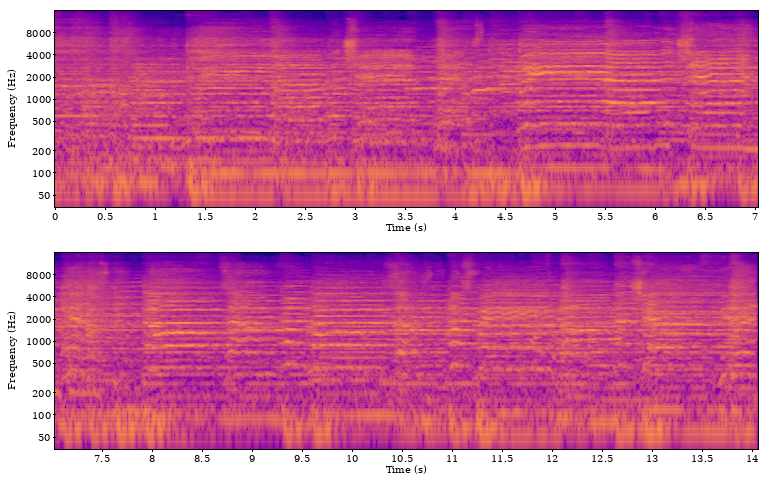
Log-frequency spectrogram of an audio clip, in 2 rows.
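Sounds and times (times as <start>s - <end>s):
choir singing: 0.0s - 14.0s
heavy steady bass: 0.0s - 14.0s.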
